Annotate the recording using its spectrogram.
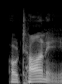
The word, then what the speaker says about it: Ohtani: how do you pronounce his name? Shohei Ohtani? – Ohtani, yeah.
